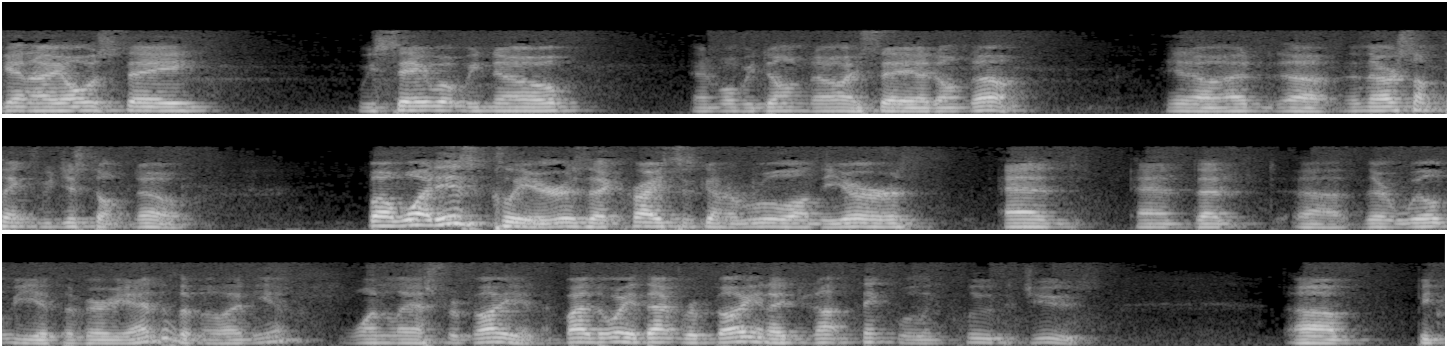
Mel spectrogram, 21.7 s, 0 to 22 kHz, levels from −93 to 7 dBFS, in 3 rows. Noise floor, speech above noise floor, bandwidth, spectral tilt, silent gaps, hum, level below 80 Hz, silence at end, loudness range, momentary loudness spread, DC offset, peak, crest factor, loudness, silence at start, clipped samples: -61 dBFS; 43 dB; 8 kHz; -5.5 dB/octave; none; none; -44 dBFS; 0 s; 6 LU; 13 LU; under 0.1%; 0 dBFS; 18 dB; -19 LUFS; 0 s; under 0.1%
